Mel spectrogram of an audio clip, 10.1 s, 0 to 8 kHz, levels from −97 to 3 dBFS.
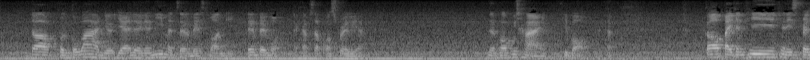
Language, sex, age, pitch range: Thai, male, 20-39, 100-140 Hz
